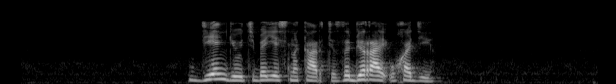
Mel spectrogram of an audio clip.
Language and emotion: Russian, angry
